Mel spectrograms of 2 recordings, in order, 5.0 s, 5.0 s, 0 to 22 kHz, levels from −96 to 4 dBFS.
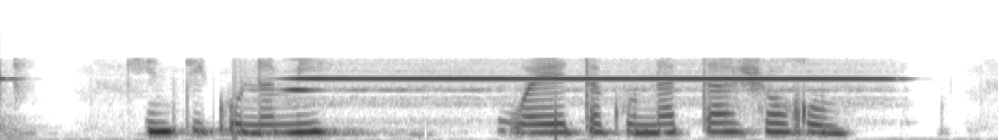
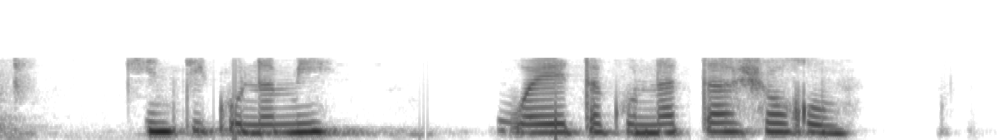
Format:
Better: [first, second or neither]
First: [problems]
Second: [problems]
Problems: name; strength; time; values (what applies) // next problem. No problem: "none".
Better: second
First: background sound (Wind instrument, woodwind instrument); 3 dB above the speech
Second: none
